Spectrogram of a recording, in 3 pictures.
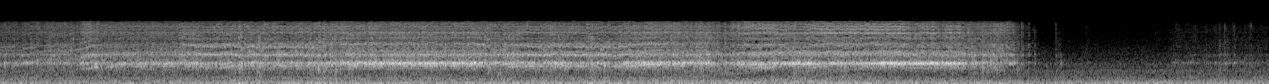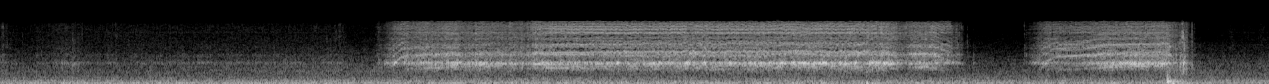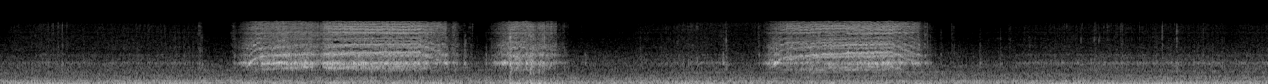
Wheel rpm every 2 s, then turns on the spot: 180, 220, 220, 220, 210, 20, 30, 20, 140, 210, 210, 100, 80, 20, 160, 30, 70, 70, 30.
12-16 24-26 30-32 34-38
